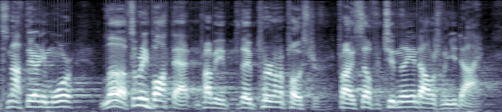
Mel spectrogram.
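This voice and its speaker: A man talks at a very fast pace in a high voice. Noticeable background noise is present. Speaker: church security trainer. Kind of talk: conference presentation. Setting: stage with audience. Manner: halting with many fillers.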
